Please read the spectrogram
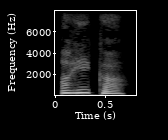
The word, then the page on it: ಅಹಗೆ: ahage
